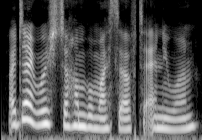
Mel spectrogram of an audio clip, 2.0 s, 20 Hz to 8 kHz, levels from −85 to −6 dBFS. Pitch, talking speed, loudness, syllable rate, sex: 220 Hz, 265 wpm, -19 LUFS, 7.0 syllables/s, female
